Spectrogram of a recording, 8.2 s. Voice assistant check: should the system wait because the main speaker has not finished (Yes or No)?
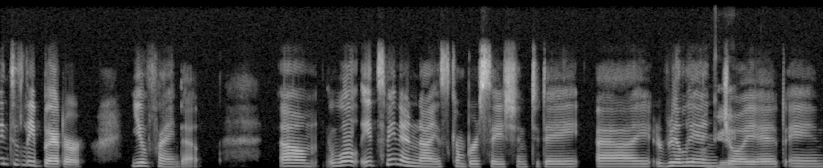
Yes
